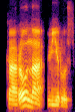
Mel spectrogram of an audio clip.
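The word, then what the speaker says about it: коронавирус: вирус почитается как раз корона вирус потому что корона на вторую о падает ударение поэтому читается как а остальное как а корона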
